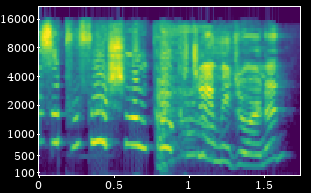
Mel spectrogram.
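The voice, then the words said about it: Voice goes suddenly high-pitched. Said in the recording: “You got really high there for a second... Yeah, I did get a bit high.”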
